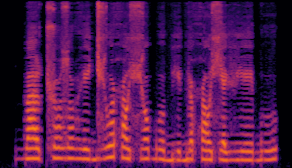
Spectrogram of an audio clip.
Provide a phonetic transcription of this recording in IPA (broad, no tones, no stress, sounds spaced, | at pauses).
b a ʈ͡ʂ u zˤ u ɦ e d͡ʑ o ħ ɔ ɕ ɔ b o bʲ e bʲ u ħ ɔ ɕ æ vʲ e ɓ u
